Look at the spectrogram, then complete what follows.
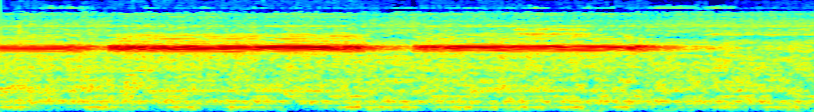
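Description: Railway platform warning buzzer sounding one steady high-pitched tone, broken twice for an instant, to signal a train about to pass through. It stops about five seconds in.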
